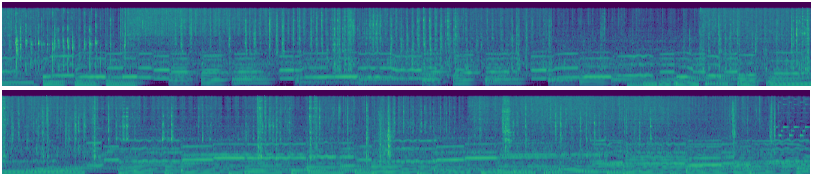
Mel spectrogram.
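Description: Egg fried rice sizzling in a frying pan as it is stir-fried, with a wooden spatula knocking and scraping against the pan many times. Light background music plays over it.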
